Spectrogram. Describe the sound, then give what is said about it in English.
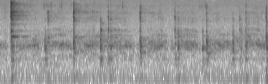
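A spoon stirs freshly boiled water in a mug, making many light, regular clinks against the sides in a steady ticking rhythm over a faint background hiss. “So I am filling the mug with hot water because I just boiled the kettle again. I'm just going to grab a spoon and just give this a mix.”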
